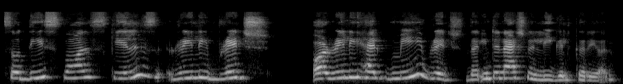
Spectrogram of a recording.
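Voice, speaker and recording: A woman from India, answering interview questions in a measured, explanatory way; her is Hindi. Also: high voice, a bit bright. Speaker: guest, corporate lawyer.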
